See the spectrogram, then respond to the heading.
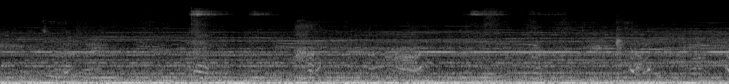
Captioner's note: muffled 1920's music; soft intense music; Clint groaning softly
